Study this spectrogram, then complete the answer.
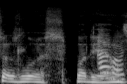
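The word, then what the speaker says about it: Lewes: Lewis, even though it's not spelled that right.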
